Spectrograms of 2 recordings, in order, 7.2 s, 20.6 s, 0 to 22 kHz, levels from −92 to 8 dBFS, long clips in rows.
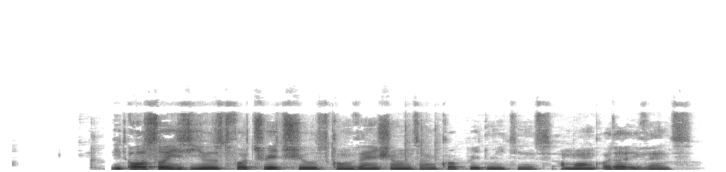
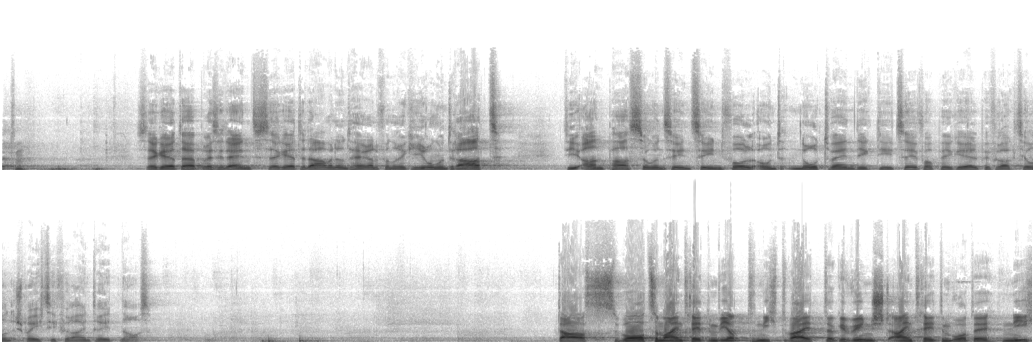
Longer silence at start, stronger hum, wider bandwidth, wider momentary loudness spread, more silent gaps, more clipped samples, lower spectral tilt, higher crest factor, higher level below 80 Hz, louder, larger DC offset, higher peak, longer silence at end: first, 1.1 s vs 0 s; neither; second, 9.4 kHz vs 13 kHz; second, 11 LU vs 19 LU; neither; neither; about the same, -5 dB/octave vs -5 dB/octave; about the same, 18 dB vs 18 dB; about the same, -60 dBFS vs -56 dBFS; about the same, -18 LUFS vs -17 LUFS; neither; about the same, 0 dBFS vs 0 dBFS; first, 0.35 s vs 0 s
